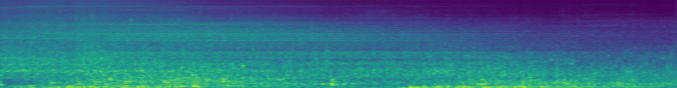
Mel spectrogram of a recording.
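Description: A steady, dense rush of bubbling water as divers press a button to let air out of their BCD vests and sink beneath the surface into warm water, churning continuously for several seconds with no voices.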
